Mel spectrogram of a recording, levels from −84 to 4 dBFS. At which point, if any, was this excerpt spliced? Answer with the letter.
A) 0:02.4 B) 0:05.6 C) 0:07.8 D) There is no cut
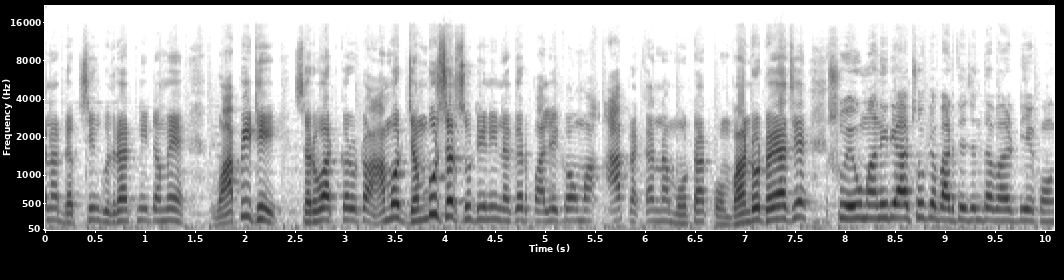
C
